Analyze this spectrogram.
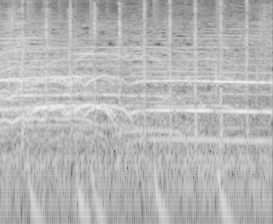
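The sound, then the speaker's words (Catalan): A crowd applauds and cheers Julian Assange on his arrival, free, in Australia: steady, loud and continuous, with sharp scattered claps and overlapping high voices shouting and whooping throughout. “Aplaudeixen Julian Assange, que hi ha arribat lliure.”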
